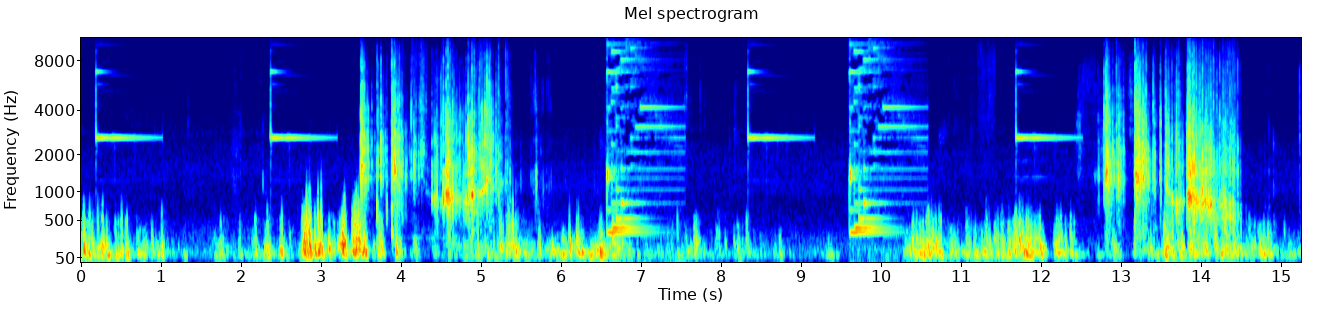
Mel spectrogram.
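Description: Dubbed-in sound effects: a bright, steady ding sounds four times, two short chiming jingles of several stacked notes come between them, and two longer noisy rushes sweep through, over low rumbling handling noise.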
